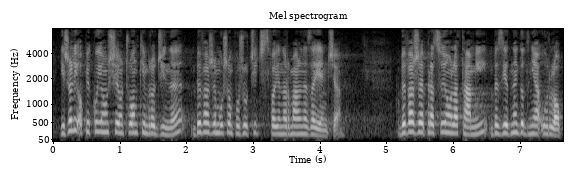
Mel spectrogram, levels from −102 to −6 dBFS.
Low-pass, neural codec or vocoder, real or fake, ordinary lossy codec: none; none; real; none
